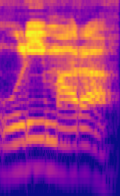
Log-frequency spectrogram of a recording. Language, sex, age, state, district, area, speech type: Marathi, male, 60+, Maharashtra, Yavatmal, rural, read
